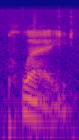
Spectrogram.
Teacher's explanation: you don't hear the consonant y sound it's actually silent it's just play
